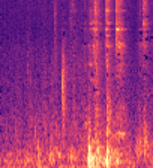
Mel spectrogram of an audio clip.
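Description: Pets' paws thumping and scratching on carpet as a cat and dog scuffle in play: a quick run of soft thumps and scratchy clicks starting a little under a second in, loudest halfway through.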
